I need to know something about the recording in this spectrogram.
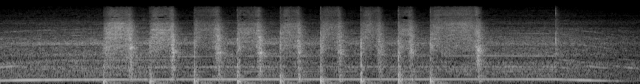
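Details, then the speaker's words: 1966 Alfa K2 vacuum cleaner with SK-5b motor after its bearings were oiled: steady, even motor hum, then a smooth run-down with no rattle from the suction unit, under music; it now runs properly and quieter. "Wydaje mi się, że dopiero teraz ten odkurzacz działa jak należy i dopiero teraz jestem z niego tak naprawdę zadowolony."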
